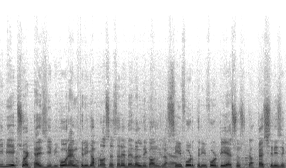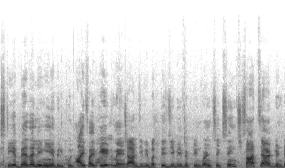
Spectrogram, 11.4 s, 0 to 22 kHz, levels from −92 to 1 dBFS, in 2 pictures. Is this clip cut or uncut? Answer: cut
